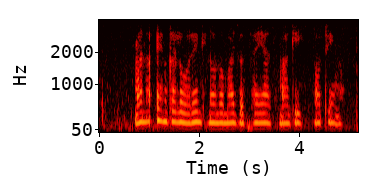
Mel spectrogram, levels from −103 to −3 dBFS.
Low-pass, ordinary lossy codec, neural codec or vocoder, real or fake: 3.6 kHz; none; none; real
